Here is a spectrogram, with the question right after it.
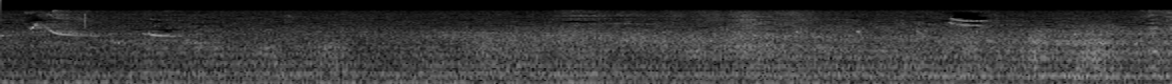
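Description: An airplane passing overhead, a broad steady roar with a faint whine, loud and continuous, with occasional bird chirps outdoors.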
